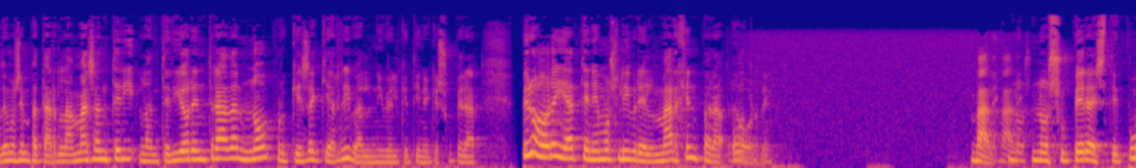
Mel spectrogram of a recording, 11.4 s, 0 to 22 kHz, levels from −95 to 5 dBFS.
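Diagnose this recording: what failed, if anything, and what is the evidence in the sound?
The failure is at the radio reception stage: digital radio blending to analogue. From 7.24 s to 10.33 s the receiver cross-fades over about 360 ms to the FM signal. Hiss rises to roughly 30 dB below the audio, and level stays unchanged.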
